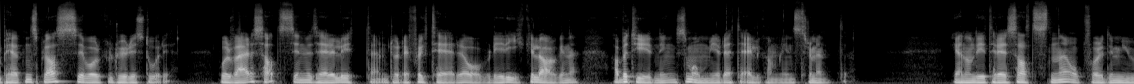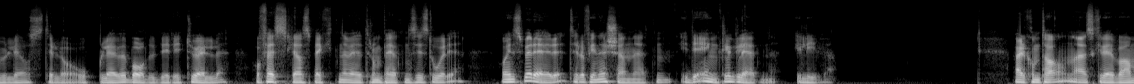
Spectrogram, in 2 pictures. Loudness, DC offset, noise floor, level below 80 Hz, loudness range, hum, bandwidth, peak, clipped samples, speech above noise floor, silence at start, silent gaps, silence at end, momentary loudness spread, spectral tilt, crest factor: -20 LUFS; under 0.1%; -72 dBFS; -40 dBFS; 4 LU; none; 16.5 kHz; 0 dBFS; under 0.1%; 52 dB; 0 s; none; 0 s; 9 LU; -6 dB/octave; 20 dB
